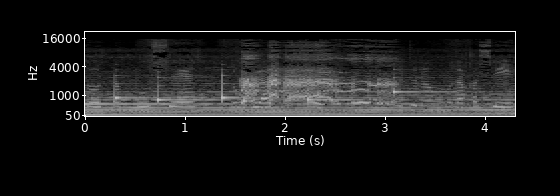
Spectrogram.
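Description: A rooster crows once, a harsh call of about a second and a half starting about one and a half seconds in, over background music with light plucked notes.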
